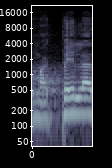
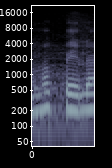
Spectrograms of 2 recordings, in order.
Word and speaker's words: Macpela: Macpela, ¿verdad? Porque está el acento en el P, ¿verdad?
